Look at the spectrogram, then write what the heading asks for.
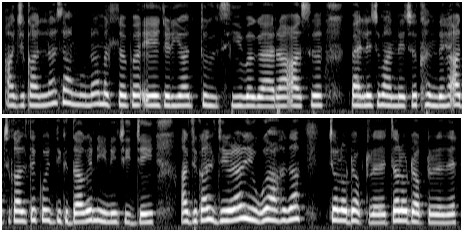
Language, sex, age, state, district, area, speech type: Dogri, female, 18-30, Jammu and Kashmir, Samba, rural, spontaneous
